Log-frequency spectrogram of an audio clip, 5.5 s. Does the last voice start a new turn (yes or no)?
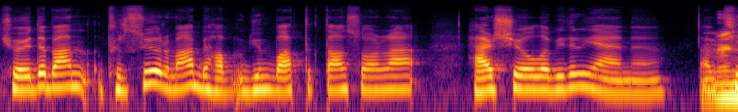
yes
